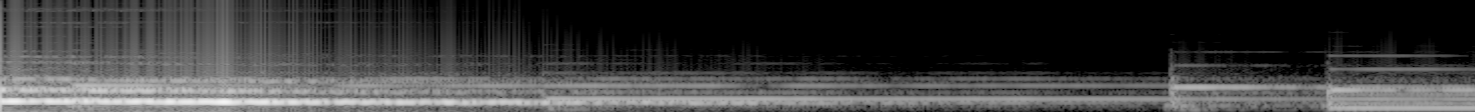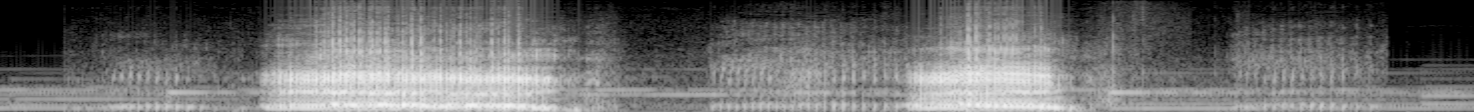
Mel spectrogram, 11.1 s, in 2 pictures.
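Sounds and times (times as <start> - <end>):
soft background melody: 0.0 - 11.0
large animal calling: 5.9 - 10.8.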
